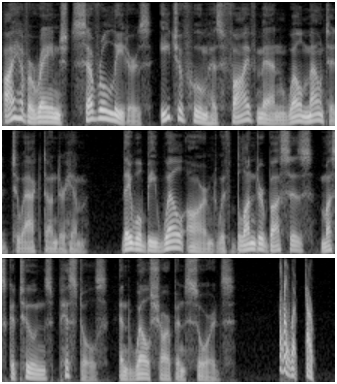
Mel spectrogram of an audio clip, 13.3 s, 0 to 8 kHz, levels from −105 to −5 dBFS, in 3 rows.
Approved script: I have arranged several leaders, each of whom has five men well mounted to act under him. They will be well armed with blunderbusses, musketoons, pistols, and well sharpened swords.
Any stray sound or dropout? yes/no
yes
